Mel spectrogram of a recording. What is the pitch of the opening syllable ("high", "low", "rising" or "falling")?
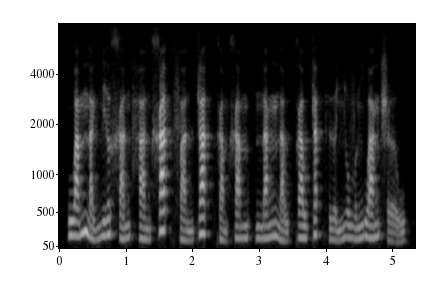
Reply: rising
